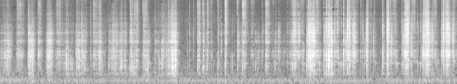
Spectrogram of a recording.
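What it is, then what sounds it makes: Plastic studded tumbler. Long nails scratch the textured lid of a tall, black, hollow plastic tumbler, then move to its studded sides. The result is a quiet run of short, dry, bright scraping strokes in an uneven rhythm, with almost no low end.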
